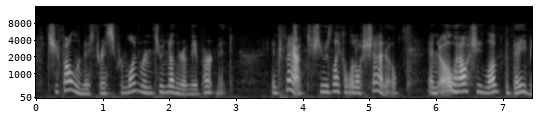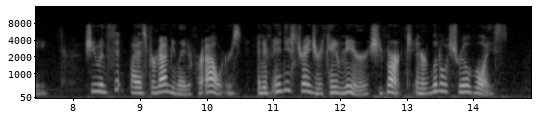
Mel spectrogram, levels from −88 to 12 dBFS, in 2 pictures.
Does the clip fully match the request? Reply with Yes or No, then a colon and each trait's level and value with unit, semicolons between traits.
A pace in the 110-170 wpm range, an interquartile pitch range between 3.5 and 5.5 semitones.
No: average, 190 wpm; average, 4.1 semitones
